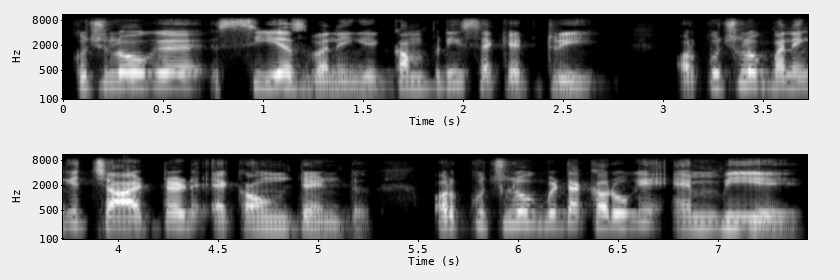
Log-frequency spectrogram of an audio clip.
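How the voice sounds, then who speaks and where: A man's voice: high voice, lively intonation, moderate pace, a bit bright, no room sound. Male teacher, lecture delivery, question-and-answer style, clean dry sound. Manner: asks students questions and answers them himself; calls students kids and beta. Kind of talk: classroom lecture.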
